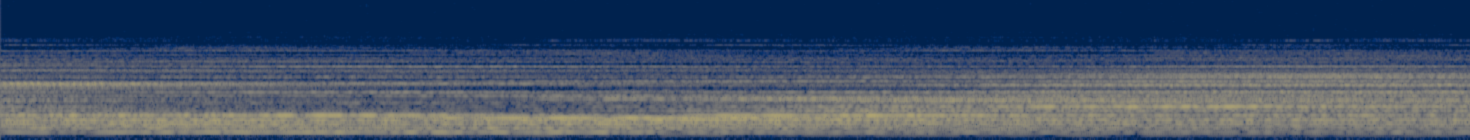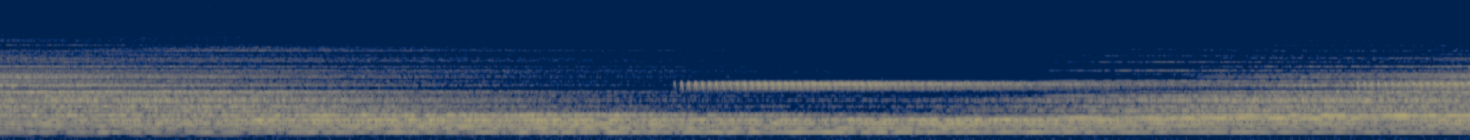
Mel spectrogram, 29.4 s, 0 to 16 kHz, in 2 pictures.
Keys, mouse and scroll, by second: 1.4 scroll down 2, 1.5-2.8 middle drag, 2.8 ctrl+z, 3.1 shift+s, 3.8 shift+a, 4.9 s, 6.7 scroll down 3, 7.0-7.4 middle drag, 7.4-8.0 s, 8.4 KP_0, 9.1-10.4 scroll down 11, 9.4 middle click, 9.9 middle drag, 10.1 Tab, 10.7 2, 10.8 click, 11.6 e, 13.0-14.2 shift+middle drag, 14.2 shift+click, 14.8 shift+click, 15.1 shift+click, 15.9 shift+click, 16.2 g, 18.8 x, 18.9 x, 19.1-21.9 middle drag, 21.9 click, 22.8 e, 24.9 1, 25.2 alt+z, 25.4 click, 26.1 n, 26.5 n, 26.6 m, 27.7 click, 28.0 m, 28.5 middle click, 29.0 Tab, 29.2-29.4 middle drag.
